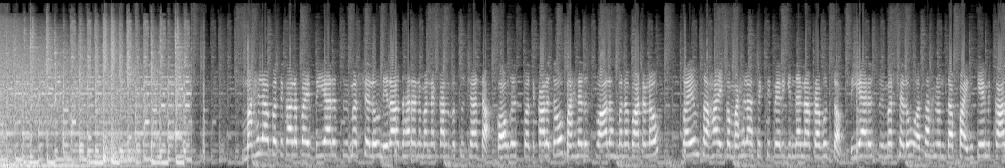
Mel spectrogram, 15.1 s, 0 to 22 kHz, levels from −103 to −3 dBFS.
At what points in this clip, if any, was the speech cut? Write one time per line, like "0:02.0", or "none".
none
